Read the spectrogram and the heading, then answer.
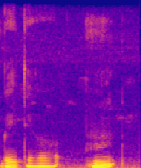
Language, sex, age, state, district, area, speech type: Kashmiri, male, 18-30, Jammu and Kashmir, Ganderbal, rural, spontaneous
